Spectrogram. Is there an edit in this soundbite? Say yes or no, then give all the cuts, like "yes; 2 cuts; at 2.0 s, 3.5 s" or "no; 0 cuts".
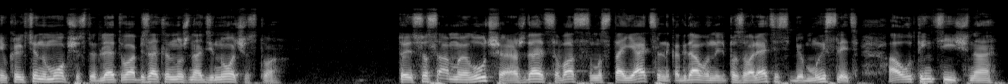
no; 0 cuts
